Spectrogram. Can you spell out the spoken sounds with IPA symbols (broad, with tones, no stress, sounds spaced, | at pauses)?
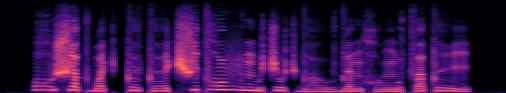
ʁ ṳ˦ ɕ a˦˨ t b a˦ t͡ʃ t ɛ̤˦˨ t ɦ ɛ˦ t͡ʃ ɕ i˦ t ʁ u˦ v ṳ˦ n b ɛ̤˦ t͡ʃ ɦ ṳ˨ t͡ʃ d a̤˨ ɦ ṳ˧ d ɛ˧ n χ ɔ̤˧ ŋ u˨ t͡s a˦ t ɦ i˨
